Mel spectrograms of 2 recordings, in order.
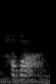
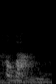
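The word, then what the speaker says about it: חוה: It's Hava. So it's like Eva but with an H at the front. And we don't pronounce the H. So Hava.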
